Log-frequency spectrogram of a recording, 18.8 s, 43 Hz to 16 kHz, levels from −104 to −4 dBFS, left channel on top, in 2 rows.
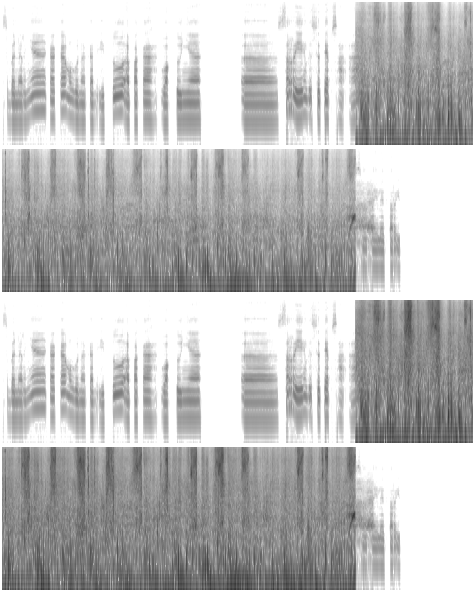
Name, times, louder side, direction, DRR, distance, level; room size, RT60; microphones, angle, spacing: voice 1, 0.0-4.0 4.8-10.0 10.4-13.4 13.9-14.9 15.2-17.4, equal, 5° left, 3.4 m, -62 dB
Walk footsteps, 7.1-16.5, right 12 dB, 40° right, 0.3 m, -35 dB
Computer keyboard, 8.0-13.2, right 11 dB, 80° right, 1.3 m, -47 dB
sound 1, 8.6-16.9, right 4 dB, 25° right, 1.0 m, -60 dB
open air
head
